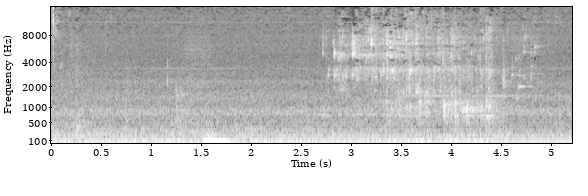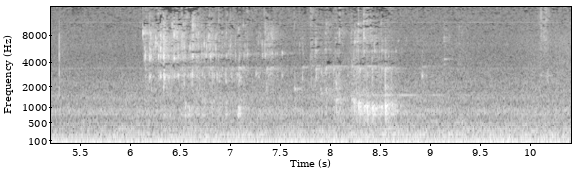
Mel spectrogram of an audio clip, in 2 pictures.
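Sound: drink poured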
